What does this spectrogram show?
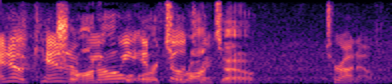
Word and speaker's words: Toronto: Toronto. Not Toronto? Toronto. You don't usually pronounce the last T.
